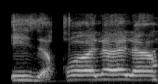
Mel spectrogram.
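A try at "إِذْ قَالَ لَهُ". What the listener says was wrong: Jaga Zal. Dia tak boleh izqa. Satu kesilapan dia lidah tak keluar. Kedua dia jadi lantunan. Iz qala.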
